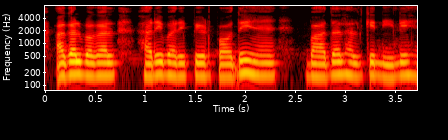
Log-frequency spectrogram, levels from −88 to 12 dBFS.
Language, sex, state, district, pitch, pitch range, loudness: Hindi, female, Chhattisgarh, Kabirdham, 170 Hz, 165-175 Hz, -27 LUFS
